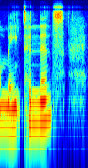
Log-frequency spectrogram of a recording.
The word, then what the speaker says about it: maintenance: asylum asylum azure azure maintenance you don't have to have the middle syllable maintenance it gets pushed together maintenance thirst looks like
